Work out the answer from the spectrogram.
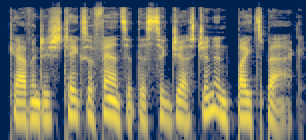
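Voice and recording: A man's fairly high voice at a moderate pace, with ordinary pitch variation, dry and close with no echo on a very clean recording with a silent background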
